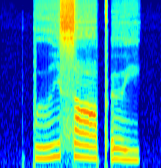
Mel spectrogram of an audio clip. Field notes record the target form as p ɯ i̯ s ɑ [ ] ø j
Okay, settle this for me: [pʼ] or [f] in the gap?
pʼ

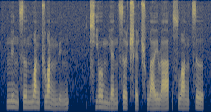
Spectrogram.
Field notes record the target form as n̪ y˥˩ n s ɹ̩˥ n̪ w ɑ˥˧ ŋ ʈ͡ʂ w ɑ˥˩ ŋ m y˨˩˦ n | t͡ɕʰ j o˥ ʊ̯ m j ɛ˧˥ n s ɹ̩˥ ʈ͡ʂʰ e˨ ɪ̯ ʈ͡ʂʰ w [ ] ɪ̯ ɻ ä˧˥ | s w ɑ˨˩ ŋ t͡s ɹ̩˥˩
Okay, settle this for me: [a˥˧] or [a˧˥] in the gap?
a˧˥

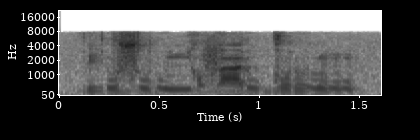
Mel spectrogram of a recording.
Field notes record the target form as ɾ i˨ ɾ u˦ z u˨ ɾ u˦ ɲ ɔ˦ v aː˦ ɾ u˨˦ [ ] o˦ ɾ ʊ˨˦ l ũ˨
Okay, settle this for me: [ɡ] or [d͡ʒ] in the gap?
ɡ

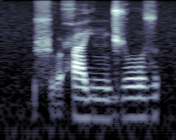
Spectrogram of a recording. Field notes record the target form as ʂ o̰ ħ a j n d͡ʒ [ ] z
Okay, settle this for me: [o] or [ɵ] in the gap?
o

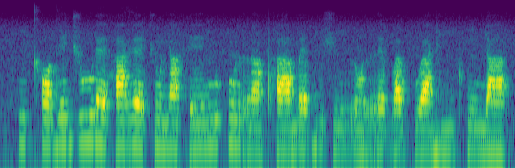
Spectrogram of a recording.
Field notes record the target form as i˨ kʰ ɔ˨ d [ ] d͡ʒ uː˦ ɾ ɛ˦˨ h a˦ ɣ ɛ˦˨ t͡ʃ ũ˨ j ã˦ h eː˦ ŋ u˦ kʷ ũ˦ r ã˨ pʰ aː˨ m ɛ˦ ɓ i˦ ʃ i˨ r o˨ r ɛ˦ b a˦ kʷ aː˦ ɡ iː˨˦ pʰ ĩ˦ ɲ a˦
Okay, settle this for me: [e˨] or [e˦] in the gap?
e˦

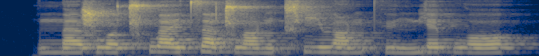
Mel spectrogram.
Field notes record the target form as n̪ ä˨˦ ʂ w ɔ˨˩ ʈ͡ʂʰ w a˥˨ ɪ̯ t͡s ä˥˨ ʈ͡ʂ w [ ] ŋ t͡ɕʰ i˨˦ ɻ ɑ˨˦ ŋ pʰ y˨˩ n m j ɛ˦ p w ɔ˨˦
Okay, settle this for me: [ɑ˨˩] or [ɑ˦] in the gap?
ɑ˨˩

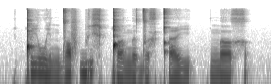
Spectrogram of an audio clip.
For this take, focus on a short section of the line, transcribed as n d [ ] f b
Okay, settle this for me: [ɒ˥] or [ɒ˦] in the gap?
ɒ˥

